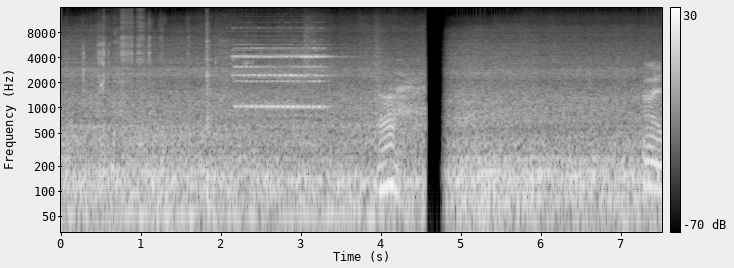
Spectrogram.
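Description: A telephone rings repeatedly in the background of a garage during a Toyota Camry CV axle replacement, a steady tonal trill under shop noise, followed by a short silence and brief voice-like sounds.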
